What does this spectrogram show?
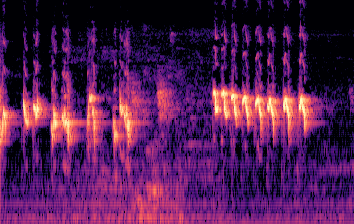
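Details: Sooty-headed bulbul 'gacor ngerol' lure song that calls companions: varied warbled, slurred phrases followed by a steady rapid series of about eight ringing notes.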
